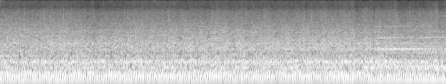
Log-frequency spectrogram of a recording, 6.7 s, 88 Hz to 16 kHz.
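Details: 2004 Subaru WRX STI at steady freeway speed with a failed wheel bearing that progressively worsened: constant low droning hum under road noise is rear differential whine, amplified by upgraded bushings and mounts.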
